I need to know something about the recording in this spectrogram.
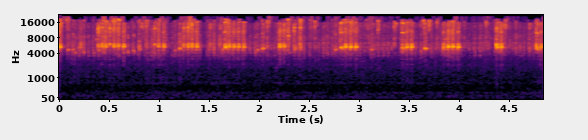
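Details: Crickets calling as a relaxing nature sound for tinnitus relief; bright high chirps in bursts roughly every half second, a dense overlapping chorus behind them, otherwise quiet.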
